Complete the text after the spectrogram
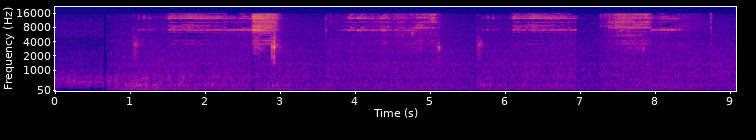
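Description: Dry tea leaves patter into a glass bottle.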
